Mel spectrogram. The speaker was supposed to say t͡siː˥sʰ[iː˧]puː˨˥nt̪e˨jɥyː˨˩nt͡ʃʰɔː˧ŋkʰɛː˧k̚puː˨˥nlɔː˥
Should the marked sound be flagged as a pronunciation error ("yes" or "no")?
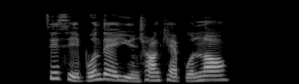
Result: yes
